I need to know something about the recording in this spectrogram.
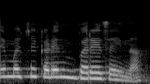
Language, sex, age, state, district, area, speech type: Goan Konkani, female, 18-30, Goa, Salcete, rural, spontaneous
